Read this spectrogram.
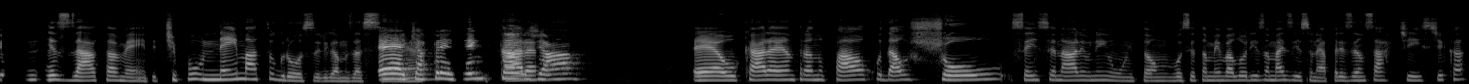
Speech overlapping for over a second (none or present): none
